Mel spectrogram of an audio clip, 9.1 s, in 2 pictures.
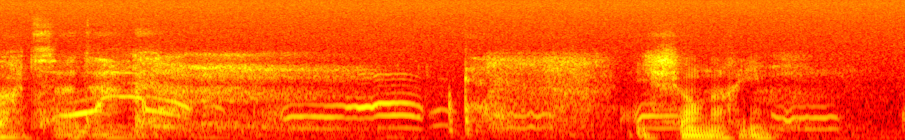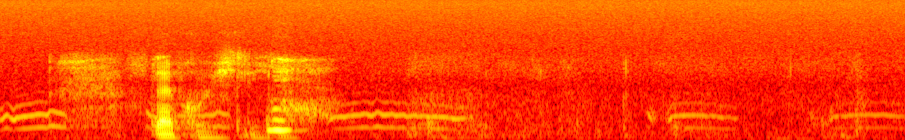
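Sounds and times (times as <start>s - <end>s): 
baby crying: 0.4s - 7.0s
speech: 3.3s - 4.0s, 5.3s - 6.2s.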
